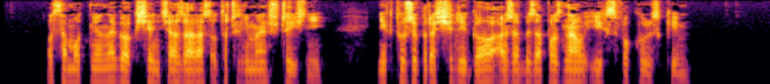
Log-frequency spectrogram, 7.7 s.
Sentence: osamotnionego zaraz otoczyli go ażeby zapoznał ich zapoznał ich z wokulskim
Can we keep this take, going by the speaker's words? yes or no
no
